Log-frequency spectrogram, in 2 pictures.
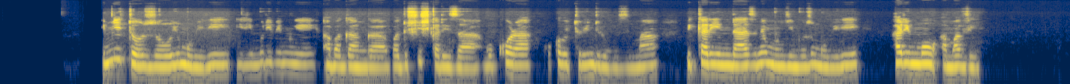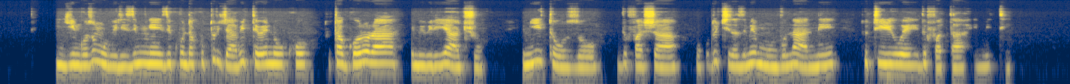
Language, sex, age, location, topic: Kinyarwanda, female, 18-24, Kigali, health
